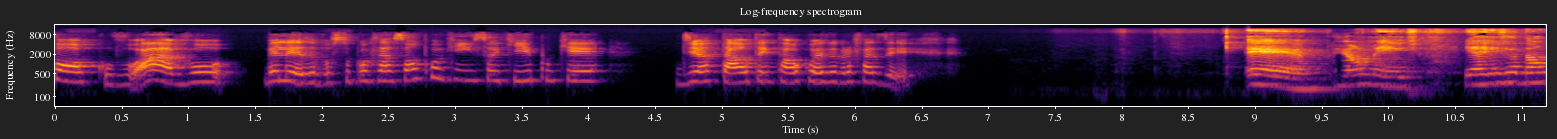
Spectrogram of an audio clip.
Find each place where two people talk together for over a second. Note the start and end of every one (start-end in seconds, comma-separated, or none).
none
